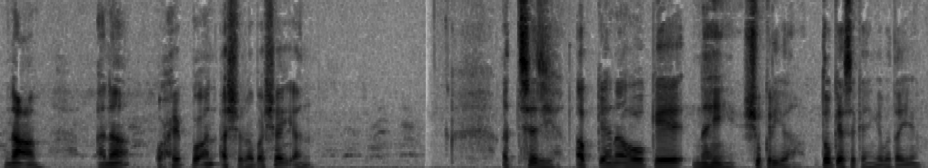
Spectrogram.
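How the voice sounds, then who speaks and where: This spoken Arabic lesson is led by a man whose mellow, middle-pitched voice has lively intonation. Through repeat-after-me drills, he pronounces every phrase slowly and clearly before inviting learners to repeat, encouraging them as they go.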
